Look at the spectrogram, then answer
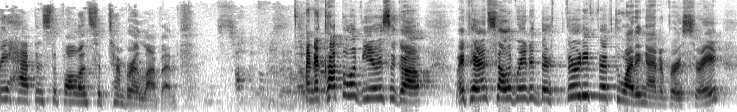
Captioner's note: laughter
